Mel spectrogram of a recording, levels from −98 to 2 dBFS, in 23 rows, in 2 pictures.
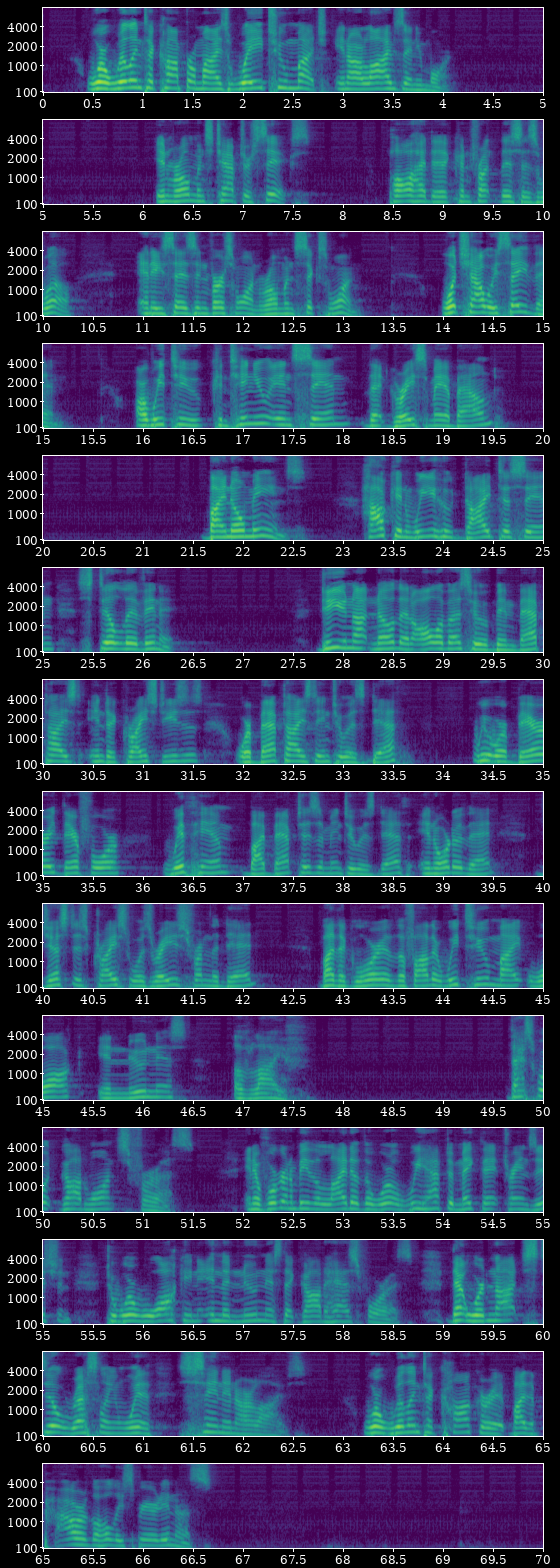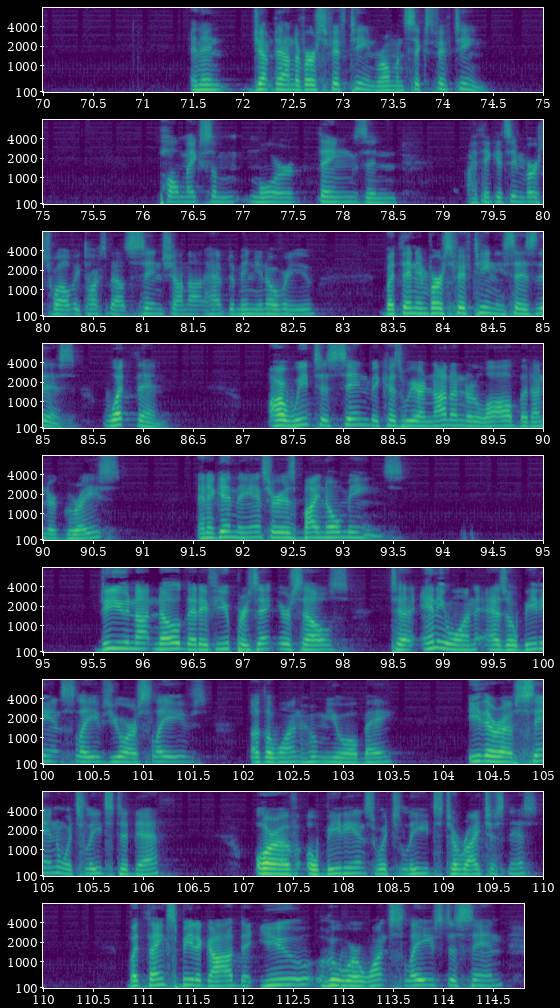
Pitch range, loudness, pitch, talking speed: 155-195 Hz, -29 LUFS, 180 Hz, 150 wpm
